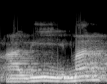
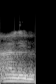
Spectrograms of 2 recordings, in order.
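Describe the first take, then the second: First: The word ends with an n sound. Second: The word ends cut short on m. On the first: "aliman jadi alima" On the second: "Alim dibaca alim padahal di situ fathatain"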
